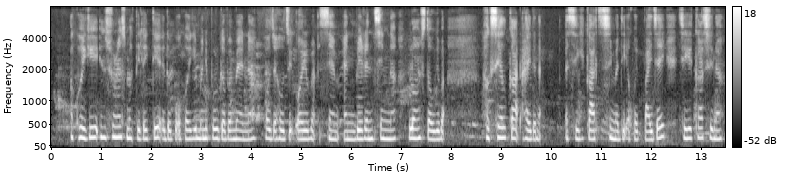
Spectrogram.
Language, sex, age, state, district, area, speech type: Manipuri, female, 18-30, Manipur, Kakching, rural, spontaneous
